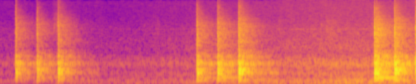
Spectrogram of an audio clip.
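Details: Otherwise rhythmic pulse with similar intervals, interrupted by two consecutive premature beats (extrasystole couplet), demonstrated in a vital signs semiology class.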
